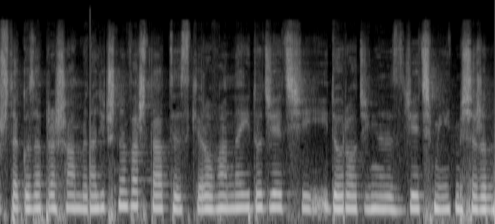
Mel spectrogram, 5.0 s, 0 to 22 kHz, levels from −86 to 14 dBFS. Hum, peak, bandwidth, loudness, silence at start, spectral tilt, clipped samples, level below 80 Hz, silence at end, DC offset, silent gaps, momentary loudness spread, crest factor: none; -4 dBFS; 14.5 kHz; -19 LUFS; 0 s; -5.5 dB/octave; under 0.1%; -38 dBFS; 0 s; under 0.1%; none; 3 LU; 14 dB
